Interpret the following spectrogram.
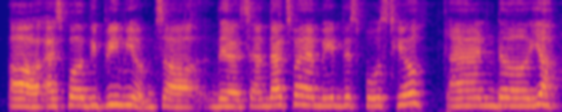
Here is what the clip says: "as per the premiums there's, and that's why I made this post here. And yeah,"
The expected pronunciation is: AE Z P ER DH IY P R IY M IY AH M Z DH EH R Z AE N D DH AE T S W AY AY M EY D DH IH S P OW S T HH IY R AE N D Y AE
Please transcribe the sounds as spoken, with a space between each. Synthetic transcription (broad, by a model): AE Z F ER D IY P R IY M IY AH M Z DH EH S AE N D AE T S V AY AY M EY D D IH S P OW S T HH IY R AE N D Y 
